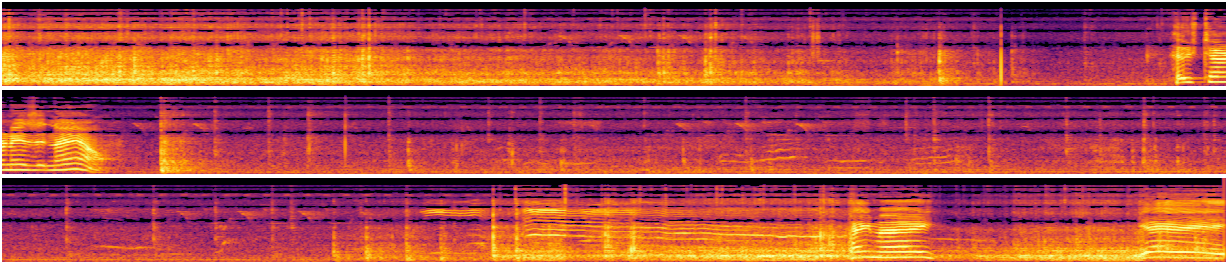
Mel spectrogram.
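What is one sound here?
Plastic wheels of a ride-on toy rumble over concrete.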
